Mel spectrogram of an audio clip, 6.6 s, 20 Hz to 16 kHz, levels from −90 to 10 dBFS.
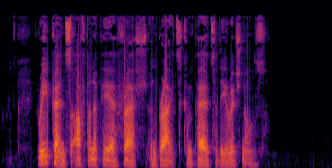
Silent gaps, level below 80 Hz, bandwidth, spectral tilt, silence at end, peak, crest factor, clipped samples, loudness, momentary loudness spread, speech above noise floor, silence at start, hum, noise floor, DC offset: none; -54 dBFS; 11.5 kHz; -4 dB/octave; 1.35 s; -6 dBFS; 22 dB; under 0.1%; -26 LUFS; 12 LU; 54 dB; 0.75 s; none; -80 dBFS; under 0.1%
